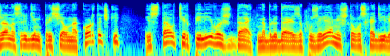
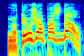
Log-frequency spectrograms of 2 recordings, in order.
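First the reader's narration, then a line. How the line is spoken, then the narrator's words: Shouting crowd. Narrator (Russian): кричали из толпы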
